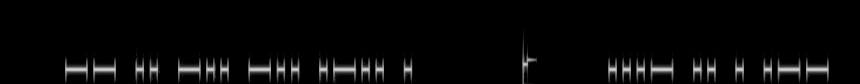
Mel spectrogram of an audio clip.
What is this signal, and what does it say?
Morse code, heard as a keyed tone, about 17 wpm, 700 Hz. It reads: MIDDLE VIEW
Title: Sentences from Top 900 Words - New Word Drill - 17wpm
